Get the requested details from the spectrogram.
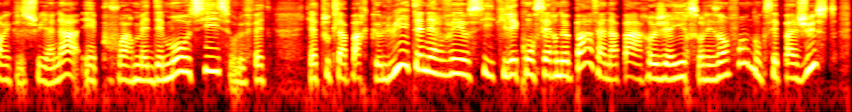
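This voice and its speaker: A woman's voice: mid-range voice, fairly bright tone, no room sound, clean studio sound. A middle-aged woman answering interview questions in a storytelling way, with many small fillers. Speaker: guest, nonviolence trainer.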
